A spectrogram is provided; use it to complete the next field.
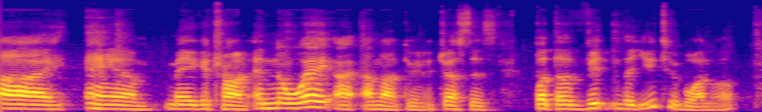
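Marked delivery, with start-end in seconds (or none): none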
